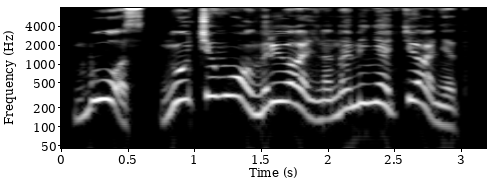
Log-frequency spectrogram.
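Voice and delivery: high-pitched demon's protest; indignant. A narrator's reading. Demon appeals to his boss against the sorcerer, indignant. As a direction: complain to the boss about unfair treatment. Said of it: "возмутился Аристофан".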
